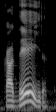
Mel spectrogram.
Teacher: Exemplo de paroxítona, cadeira. Onde está a sílaba mais forte? No deira.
